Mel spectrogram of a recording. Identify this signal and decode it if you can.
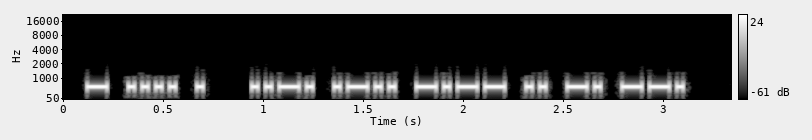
Morse code, heard as a keyed tone, about 35 wpm, 600 Hz. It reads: THE FLYING
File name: the old man and the sea / the old man and the sea 1 35wpm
